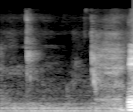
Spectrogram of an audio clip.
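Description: A pause in a man's speech: a faint mouth click early in the pause, then a breath drawn in just before he starts talking again.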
